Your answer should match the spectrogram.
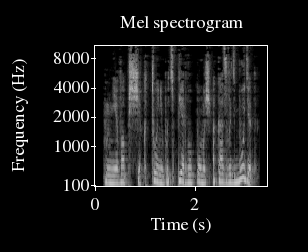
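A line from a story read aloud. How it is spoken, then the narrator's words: Wounded man's indignant roar. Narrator (Russian): Возмущенно ревет раненый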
